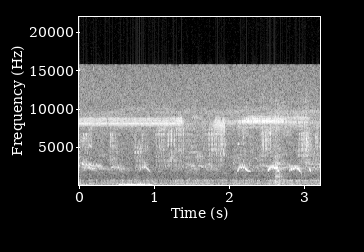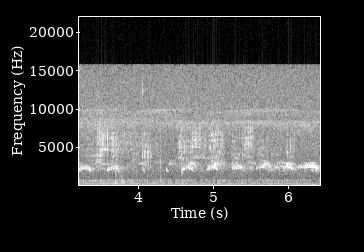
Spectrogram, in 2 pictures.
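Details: Blue-tailed bee-eaters at Bharatpur Bird Sanctuary, India, give short, rolling, mid-high chirps repeated several times a second, over low rumbling wind, a thump near the start and a thin insect whine.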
